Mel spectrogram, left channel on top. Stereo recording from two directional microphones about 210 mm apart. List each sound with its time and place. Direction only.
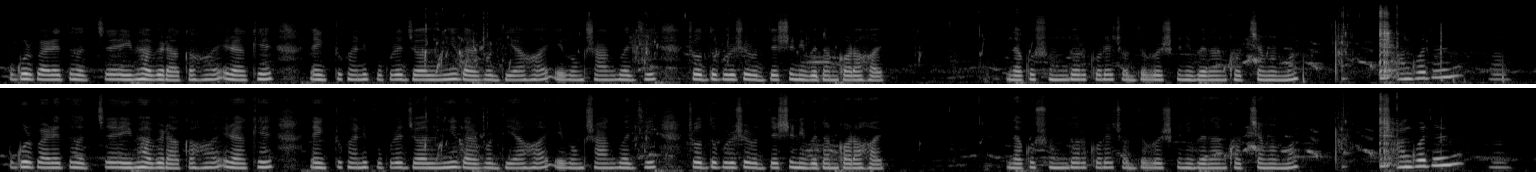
0.2 s speech: centre (ahead or behind)
10.1 s speech: 10° left (ahead or behind)
14.0 s speech: 30° right (ahead or behind)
